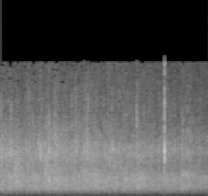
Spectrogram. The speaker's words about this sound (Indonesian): Yang mau beri tepuk tangan bagi dia. Haleluya.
